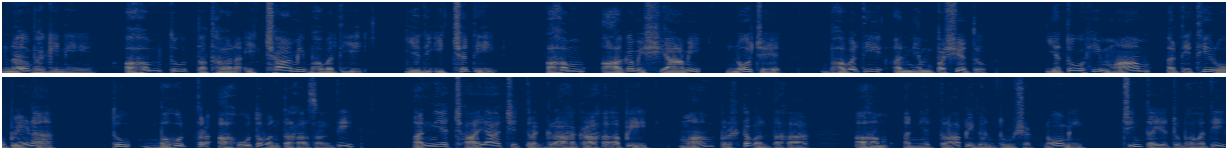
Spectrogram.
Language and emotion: Sanskrit, neutral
